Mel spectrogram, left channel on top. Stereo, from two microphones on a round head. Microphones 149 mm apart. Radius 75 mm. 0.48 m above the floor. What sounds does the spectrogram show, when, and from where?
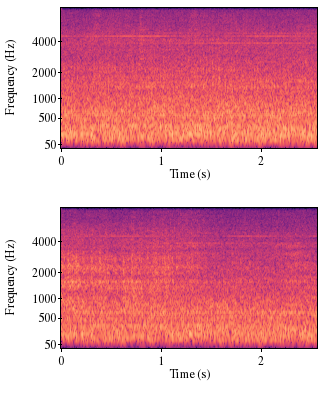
Only background noise.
